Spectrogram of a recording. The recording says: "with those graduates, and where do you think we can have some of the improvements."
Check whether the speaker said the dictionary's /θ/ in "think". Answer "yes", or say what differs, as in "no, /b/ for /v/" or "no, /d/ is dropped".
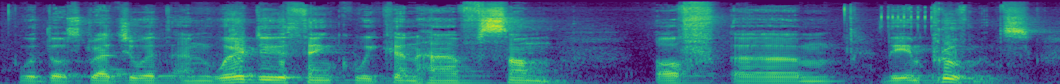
yes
